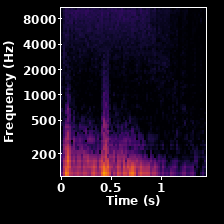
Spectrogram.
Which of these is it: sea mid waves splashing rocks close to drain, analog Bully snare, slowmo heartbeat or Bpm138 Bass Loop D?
slowmo heartbeat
